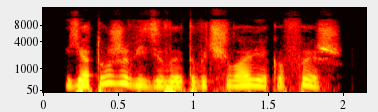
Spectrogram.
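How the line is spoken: Calm girl's voice. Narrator (Russian): спокойно произнесла девчонка

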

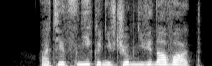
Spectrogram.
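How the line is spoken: Full-force shout. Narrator (Russian): изо всех сил выкрикнула Василиса

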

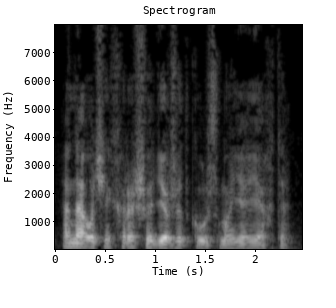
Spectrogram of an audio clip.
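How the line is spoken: Quiet. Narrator (Russian): тихо сказала Василиса

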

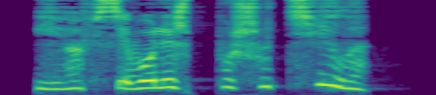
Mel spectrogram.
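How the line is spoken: Soothing whisper, girl. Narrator (Russian): прошептала девочка, стараясь, чтобы голос прозвучал успокаивающе

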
